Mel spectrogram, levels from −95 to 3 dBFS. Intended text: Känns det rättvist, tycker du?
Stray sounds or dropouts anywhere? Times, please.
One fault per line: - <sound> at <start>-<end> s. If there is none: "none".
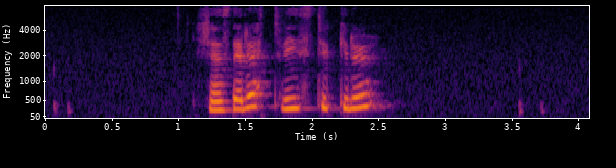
none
